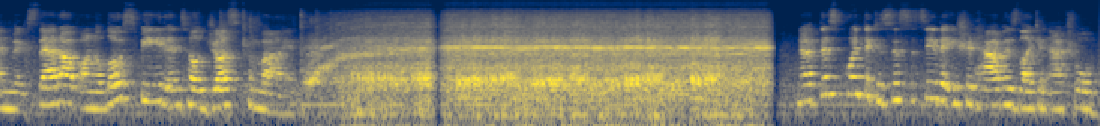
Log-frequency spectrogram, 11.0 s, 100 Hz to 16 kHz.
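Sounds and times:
electric mixer motor whine: 3.0s - 7.8s.

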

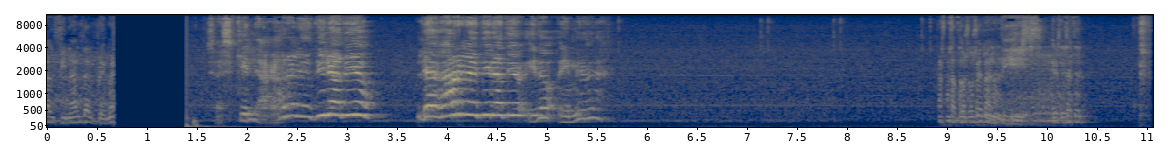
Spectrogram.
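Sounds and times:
steady low hum: 1.4s - 11.0s
computer mouse clicking: 7.2s - 8.1s, 8.7s - 9.0s.

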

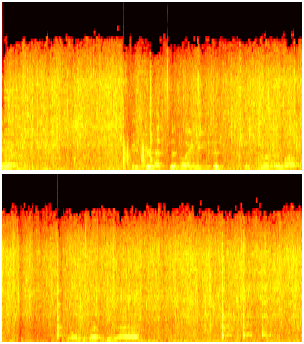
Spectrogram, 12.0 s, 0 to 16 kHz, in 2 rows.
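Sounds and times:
chicken sizzling in hot oil: 0.0s - 12.0s
spatula tapping a pan: 7.0s - 7.3s, 10.4s - 11.4s.

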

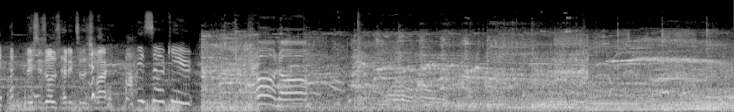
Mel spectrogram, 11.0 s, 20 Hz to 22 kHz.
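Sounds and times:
roller coaster train on steel track: 0.0s - 11.0s
riders screaming: 5.7s - 11.0s.

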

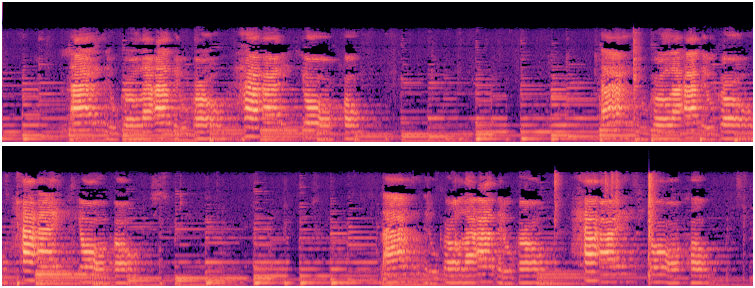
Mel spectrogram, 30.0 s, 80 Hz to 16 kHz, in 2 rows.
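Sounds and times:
acoustic guitar playing: 0.0s - 30.0s
man singing: 1.2s - 7.4s, 11.9s - 18.3s, 22.6s - 30.0s.

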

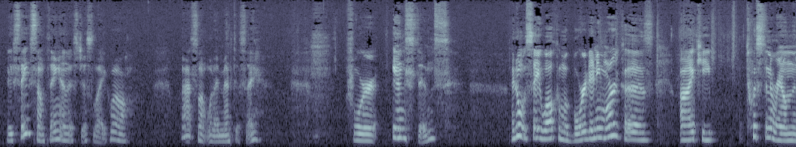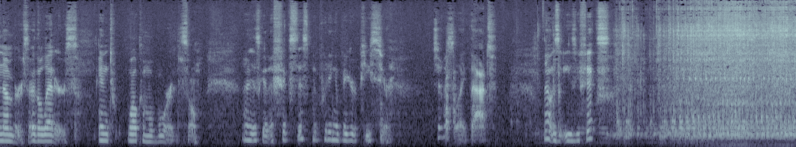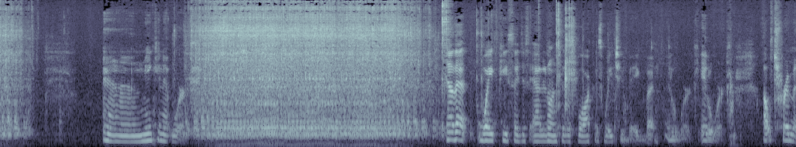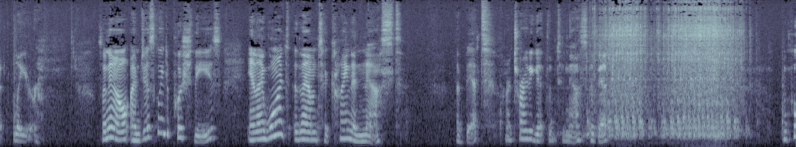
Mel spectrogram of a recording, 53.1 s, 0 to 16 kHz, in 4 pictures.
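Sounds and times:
sewing machine stitching: 23.4s - 27.2s, 29.4s - 34.1s, 49.4s - 52.4s.

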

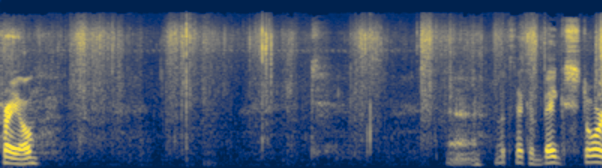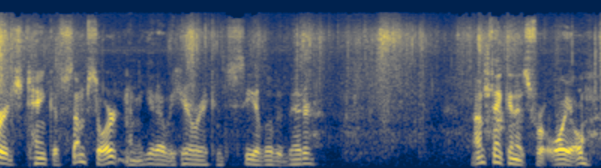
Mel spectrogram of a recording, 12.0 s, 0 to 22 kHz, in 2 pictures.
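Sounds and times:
footsteps through dry leaves: 0.0s - 12.0s.

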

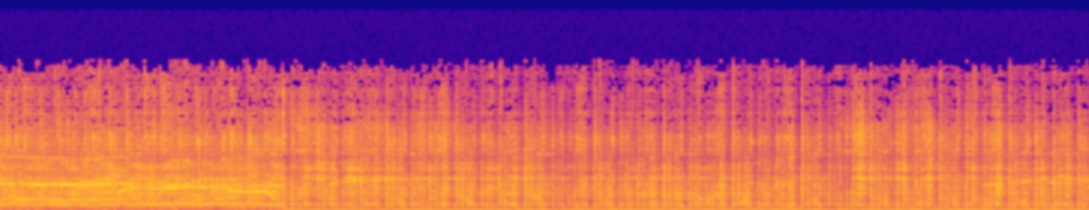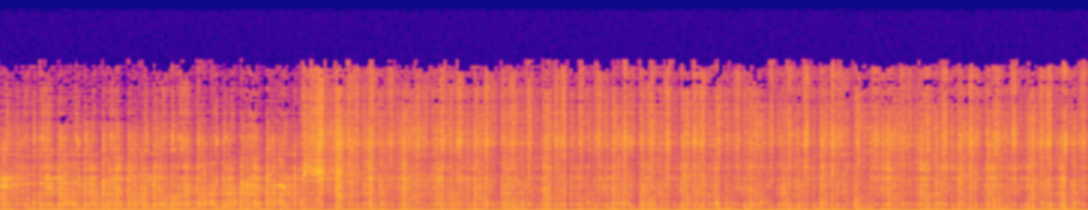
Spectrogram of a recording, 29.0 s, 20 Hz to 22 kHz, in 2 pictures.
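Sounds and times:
electronic dance music: 0.0s - 29.0s
deep pulsing bass line: 3.8s - 29.0s.

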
